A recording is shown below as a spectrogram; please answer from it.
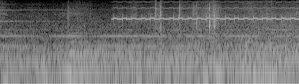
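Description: Mobile phone ringing: a high, fast-trilling electronic ring that starts just under a second in and lasts about a second and a half, over faint background music.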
